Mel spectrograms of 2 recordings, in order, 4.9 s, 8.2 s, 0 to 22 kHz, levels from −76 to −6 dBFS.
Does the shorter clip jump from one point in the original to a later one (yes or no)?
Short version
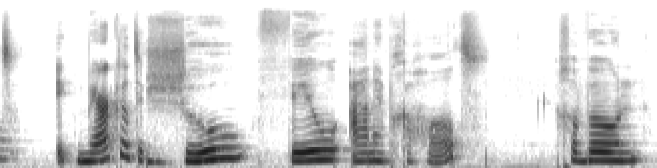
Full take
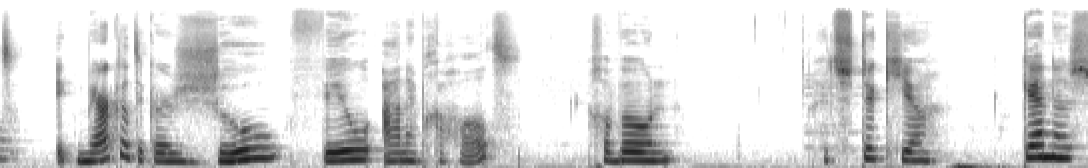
yes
